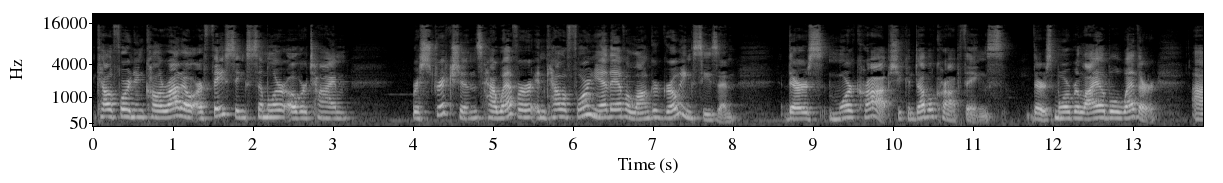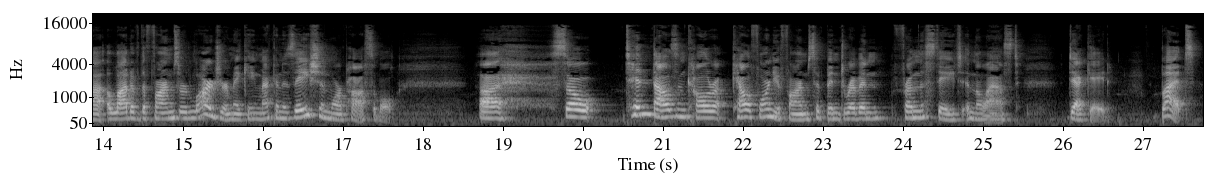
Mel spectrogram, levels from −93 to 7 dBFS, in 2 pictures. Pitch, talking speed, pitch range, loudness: 205 Hz, 125 wpm, 185-230 Hz, -25 LUFS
